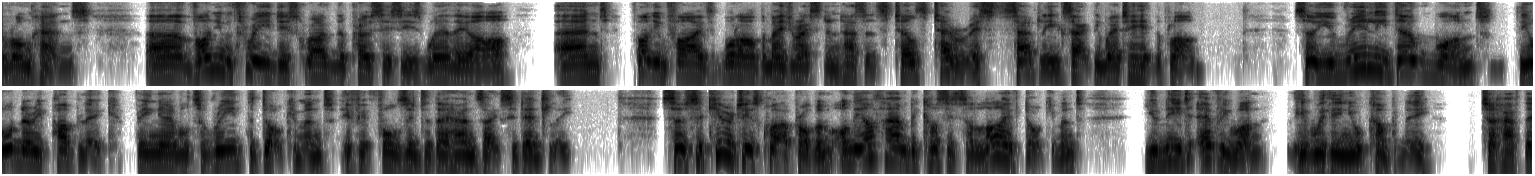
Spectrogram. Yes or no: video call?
yes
